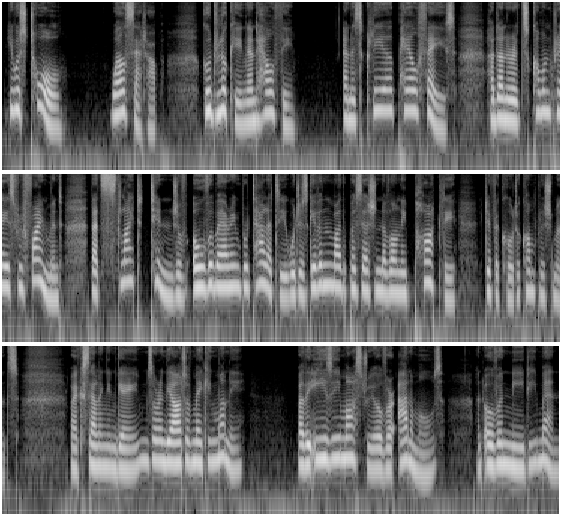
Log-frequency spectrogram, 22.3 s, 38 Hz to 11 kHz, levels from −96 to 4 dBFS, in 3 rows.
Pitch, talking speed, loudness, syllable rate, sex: 210 Hz, 155 wpm, -20 LUFS, 5.6 syllables/s, female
